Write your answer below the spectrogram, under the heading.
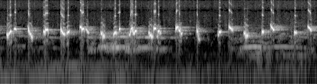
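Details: Sooty-headed bulbul delivering Bali 'dobel ropel' gacor song: dense, rhythmic chirpy whistles, often in quick pairs, running almost nonstop for six seconds with one short break.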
